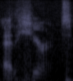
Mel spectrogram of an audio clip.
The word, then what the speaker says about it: adherent: expand next one is adherent and there's two different forms there's a noun form there's an adjective form uh the accent is on the second syllable the definition of the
